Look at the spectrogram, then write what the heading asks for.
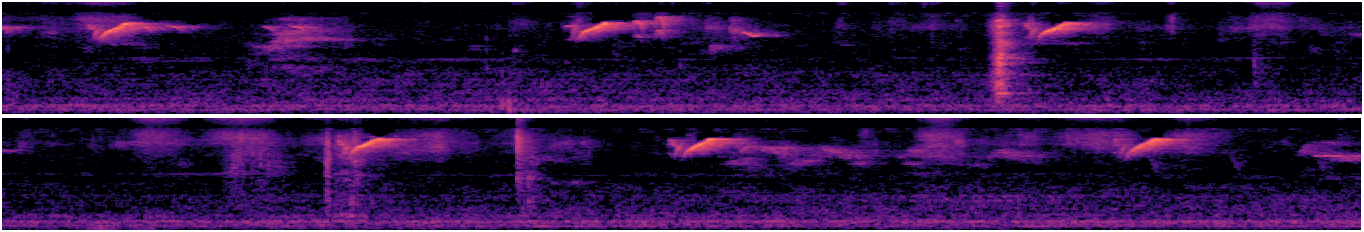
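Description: A bird chirping, short rising notes repeated every one to two seconds, over a faint low steady hum. Two sharp clicks come in the middle stretch.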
